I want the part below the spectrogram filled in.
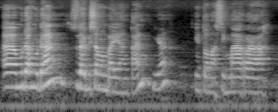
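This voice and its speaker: A woman's voice: on the high side, expressive, normal speed, slight background noise. Chatty woman teaching in echoey room. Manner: chatty, demonstrative, many filler "eh"s and "ya"s. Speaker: public speaking trainer. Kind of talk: casual video lesson. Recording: echoey room with faint ambience.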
